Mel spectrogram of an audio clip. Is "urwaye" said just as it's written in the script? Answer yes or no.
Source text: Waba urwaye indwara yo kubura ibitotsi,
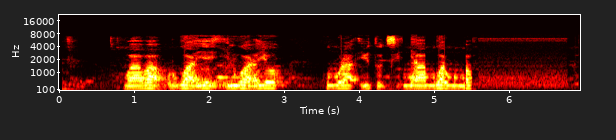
yes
